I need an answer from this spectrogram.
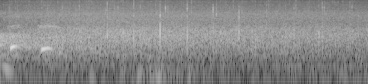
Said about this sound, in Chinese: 鼓掌。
